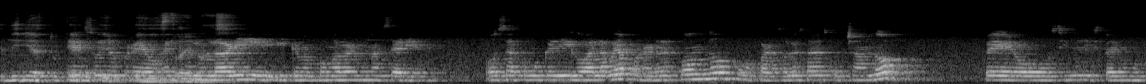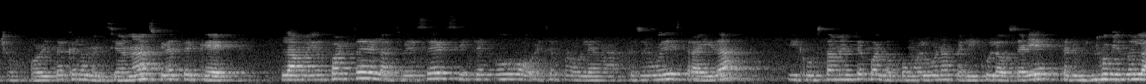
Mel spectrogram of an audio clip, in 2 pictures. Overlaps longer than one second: present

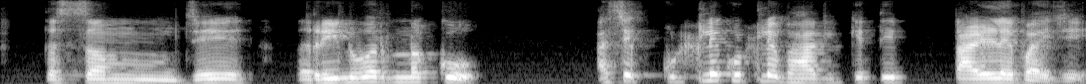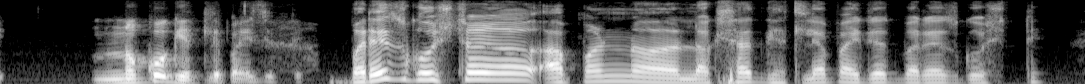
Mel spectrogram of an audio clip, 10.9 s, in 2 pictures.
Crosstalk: none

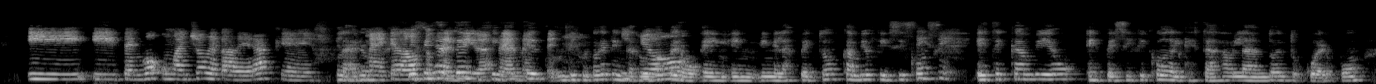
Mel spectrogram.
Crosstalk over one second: present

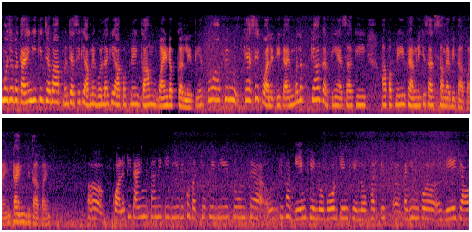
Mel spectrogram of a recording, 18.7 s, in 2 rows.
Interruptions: none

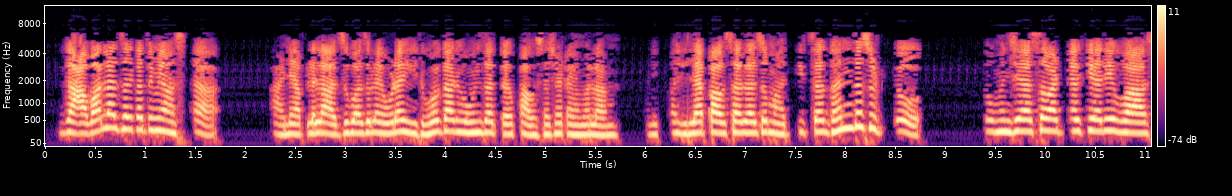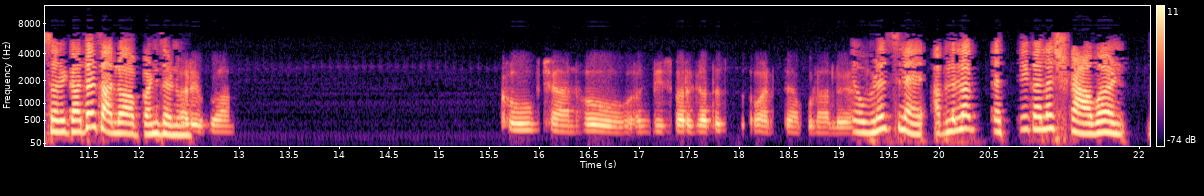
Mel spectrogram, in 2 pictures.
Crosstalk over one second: none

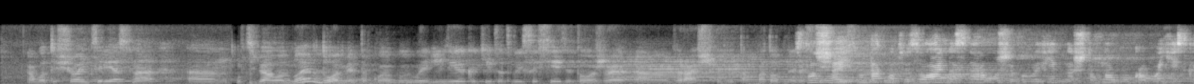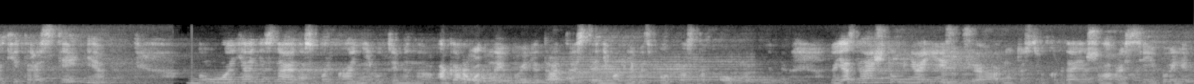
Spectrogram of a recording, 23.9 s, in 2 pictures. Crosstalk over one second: present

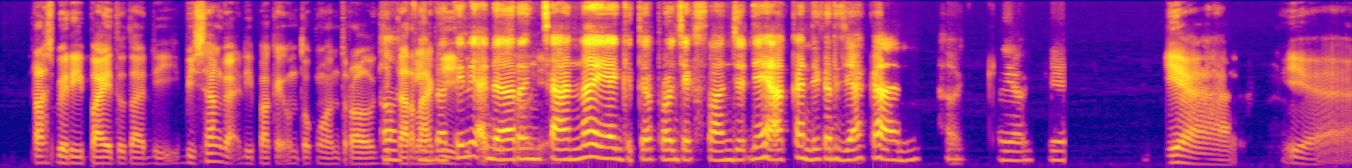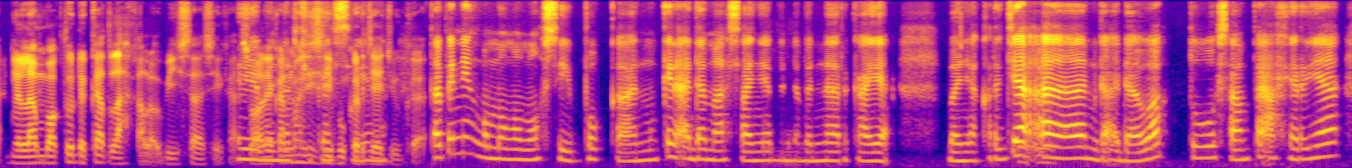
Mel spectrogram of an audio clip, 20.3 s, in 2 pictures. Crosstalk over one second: present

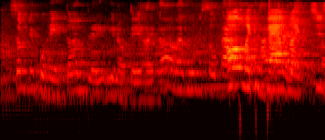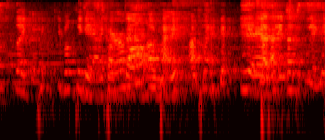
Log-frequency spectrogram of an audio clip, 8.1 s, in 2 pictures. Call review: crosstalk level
present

